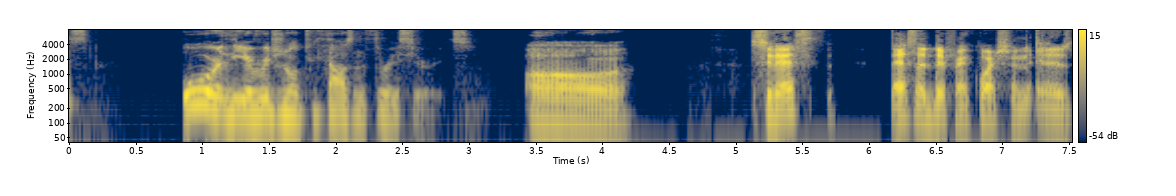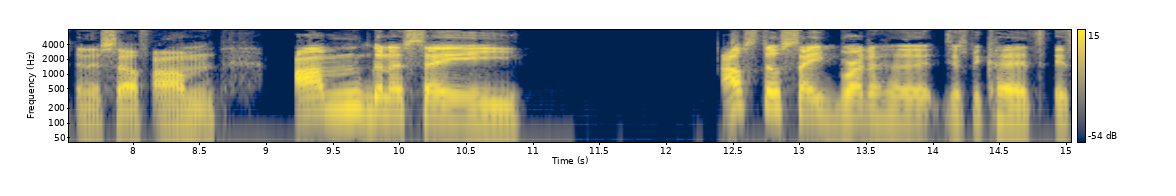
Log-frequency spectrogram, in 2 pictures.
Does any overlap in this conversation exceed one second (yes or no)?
no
